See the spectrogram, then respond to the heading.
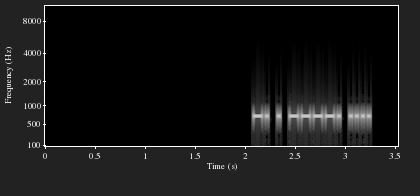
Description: Morse code, heard as a keyed tone, about 40 wpm, 700 Hz. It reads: NE9H
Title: USA Call Signs - 4 Characters - Repeated 3x - 40wpm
